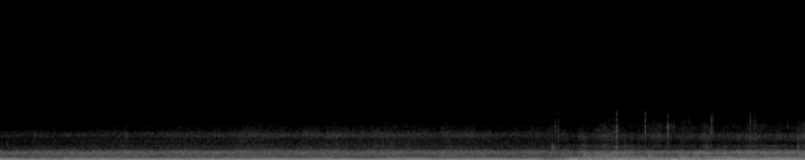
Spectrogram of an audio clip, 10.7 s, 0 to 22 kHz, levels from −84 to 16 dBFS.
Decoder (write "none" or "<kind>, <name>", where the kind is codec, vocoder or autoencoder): none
